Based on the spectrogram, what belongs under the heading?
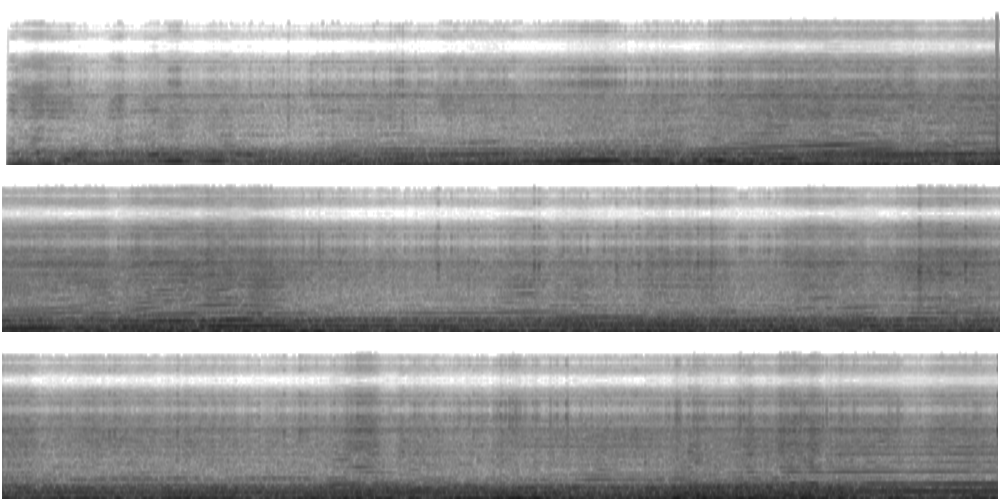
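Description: Honda EF Civic's four-cylinder engine heard from inside the race car's cabin, running hard around a dirt track. Its pitch sweeps up several times as it accelerates and then holds steady, over a constant low rumble.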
